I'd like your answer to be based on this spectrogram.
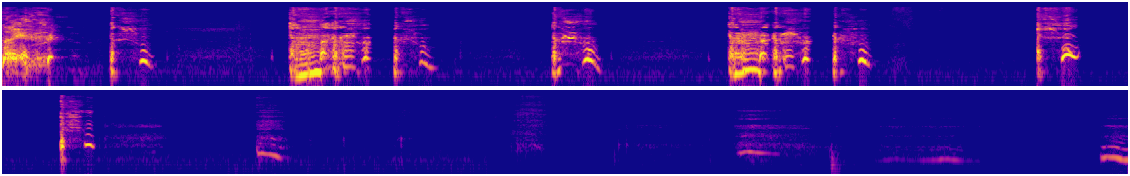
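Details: Choking, hacking cough: repeated harsh coughs with choking throat-clearing and gasps, from a person after skipping breathing treatments; they hoped it was allergies and report chest pain.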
